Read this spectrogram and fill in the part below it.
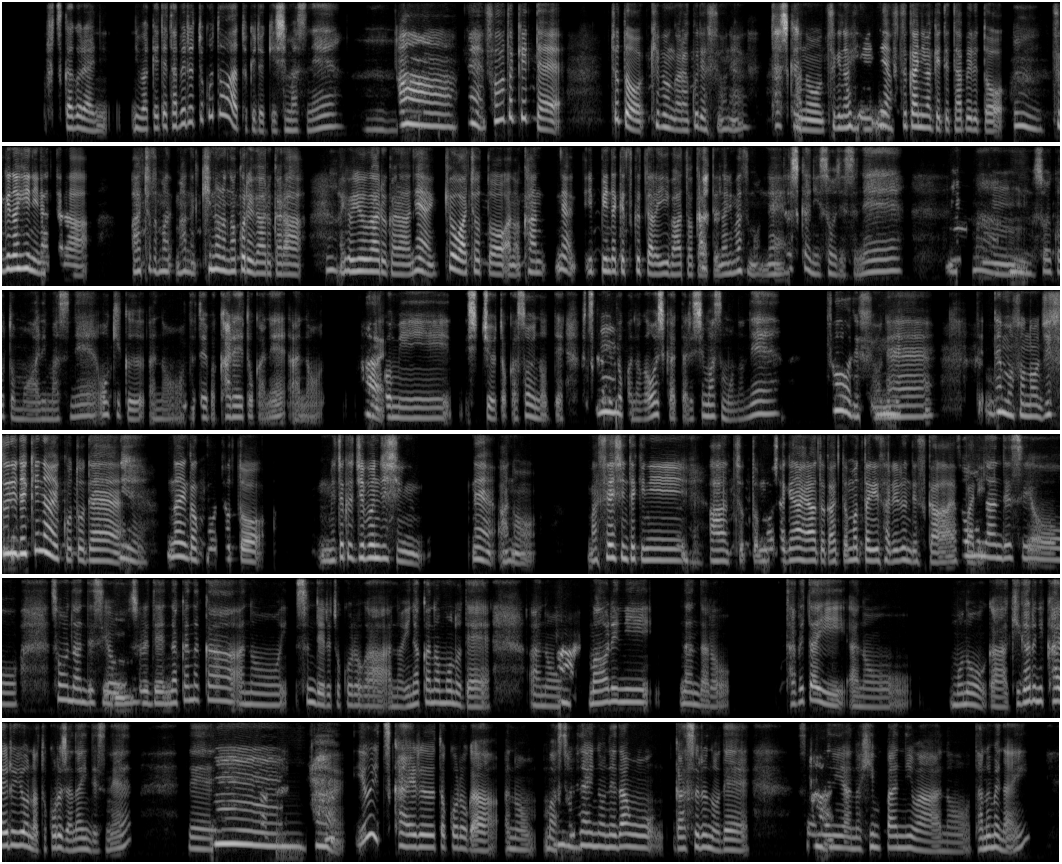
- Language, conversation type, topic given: Japanese, advice, 仕事が忙しくて自炊する時間がないのですが、どうすればいいですか？
- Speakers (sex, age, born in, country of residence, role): female, 50-54, Japan, United States, user; female, 60-64, Japan, Japan, advisor
- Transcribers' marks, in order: other background noise; tapping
